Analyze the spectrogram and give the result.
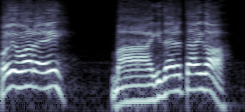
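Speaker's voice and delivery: Busan Korean accent. Greeting listeners at the start of the show: busan dialect. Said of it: "that was a Busan dialect that I u-, just used".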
